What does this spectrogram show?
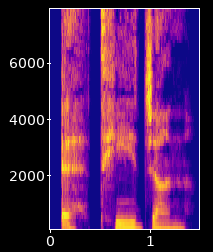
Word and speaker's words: adhesion: Ed, he, jeune, ADHESION. Stress he and keep jeune light.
